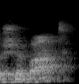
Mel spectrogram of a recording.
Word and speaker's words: Shabbat: for it um the the pronunciation is slightly different in yiddish you often emphasize a different syllable and a t at the end often becomes an s so shabbat in hebrew becomes shabbos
